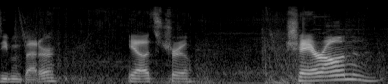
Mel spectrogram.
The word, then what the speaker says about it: Charon: Charon? I don't think you pronounce it with a ch sound. I think it's a k.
